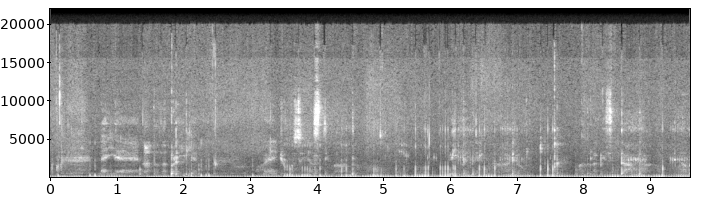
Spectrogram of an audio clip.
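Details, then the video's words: Female pet cat purring indoors during a relaxing recording: a steady, low rumbling purr runs throughout, overlaid by a person's soft whispering and small clicking and rustling noises. "ASMR Cat Purring & Whispering"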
